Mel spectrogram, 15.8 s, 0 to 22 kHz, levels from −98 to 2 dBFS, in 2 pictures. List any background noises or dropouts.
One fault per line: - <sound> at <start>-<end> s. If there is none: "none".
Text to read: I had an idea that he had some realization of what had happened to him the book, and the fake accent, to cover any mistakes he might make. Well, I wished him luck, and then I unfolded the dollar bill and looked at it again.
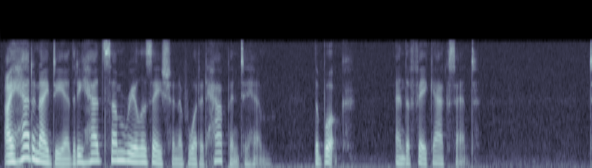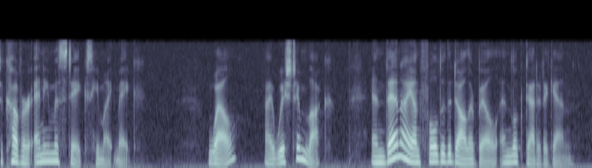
none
